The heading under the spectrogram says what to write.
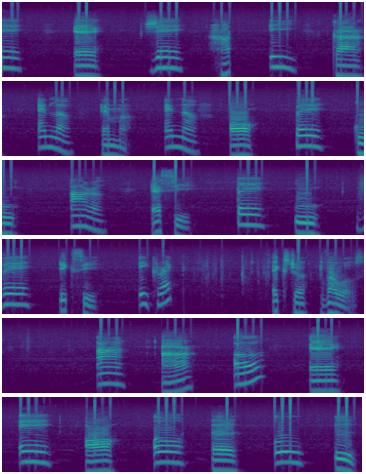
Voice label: Vietnamese alphabet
